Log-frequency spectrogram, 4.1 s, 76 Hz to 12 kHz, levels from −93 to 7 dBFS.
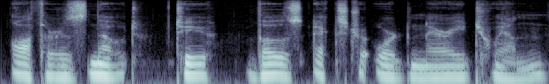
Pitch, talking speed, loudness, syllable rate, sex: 115 Hz, 85 wpm, -17 LUFS, 3.6 syllables/s, male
